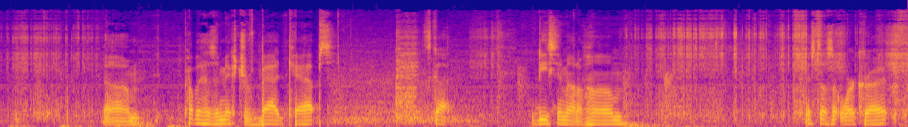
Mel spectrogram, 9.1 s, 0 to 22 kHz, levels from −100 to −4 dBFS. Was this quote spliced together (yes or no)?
yes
